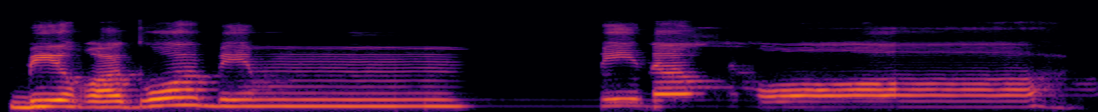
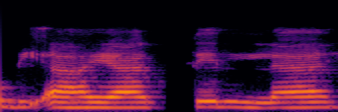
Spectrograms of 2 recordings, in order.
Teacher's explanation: اللہ کے لام کو ہم موٹا کر کے پڑھیں گے کیونکہ اس سے پہلے فتحہ ہے. اس سے پہلے والے حرف جو لفظ ہے اس کا آخری حرف ہم نے دیکھنا ہوتا ہے اللہ سے پہلے والے.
